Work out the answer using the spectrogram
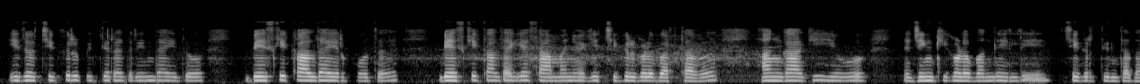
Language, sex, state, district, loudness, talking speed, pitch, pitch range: Kannada, female, Karnataka, Bijapur, -22 LUFS, 105 wpm, 180 Hz, 175-185 Hz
